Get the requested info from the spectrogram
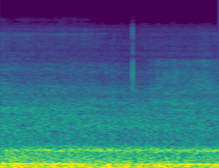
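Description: Steady low background rumble with a constant low hum and no speech, with one faint click a little past halfway.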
